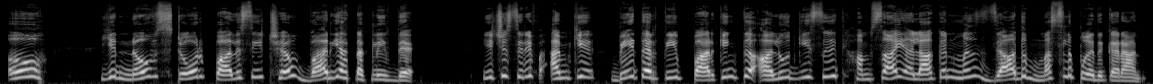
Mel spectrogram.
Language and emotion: Kashmiri, disgusted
